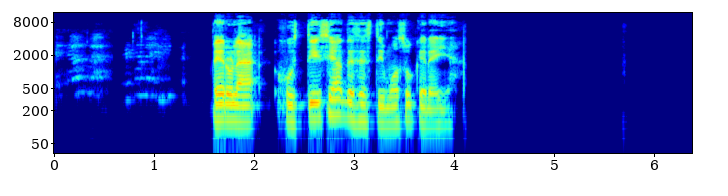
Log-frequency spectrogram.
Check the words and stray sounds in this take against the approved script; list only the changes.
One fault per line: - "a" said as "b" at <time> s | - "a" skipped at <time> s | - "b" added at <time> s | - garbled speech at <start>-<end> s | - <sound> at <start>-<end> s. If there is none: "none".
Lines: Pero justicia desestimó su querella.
- "la" added at 1.8 s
